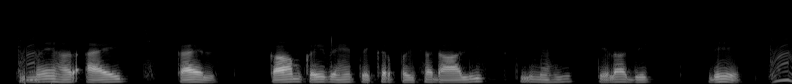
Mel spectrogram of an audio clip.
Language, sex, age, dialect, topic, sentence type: Chhattisgarhi, male, 18-24, Northern/Bhandar, banking, question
